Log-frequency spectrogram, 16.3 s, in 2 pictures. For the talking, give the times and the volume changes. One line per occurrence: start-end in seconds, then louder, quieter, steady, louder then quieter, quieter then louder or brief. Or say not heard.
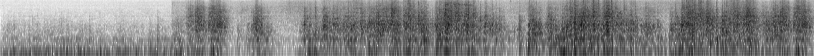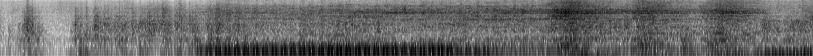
not heard.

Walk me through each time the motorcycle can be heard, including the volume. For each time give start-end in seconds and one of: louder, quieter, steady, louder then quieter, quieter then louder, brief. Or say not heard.
10.0-16.2 quieter.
